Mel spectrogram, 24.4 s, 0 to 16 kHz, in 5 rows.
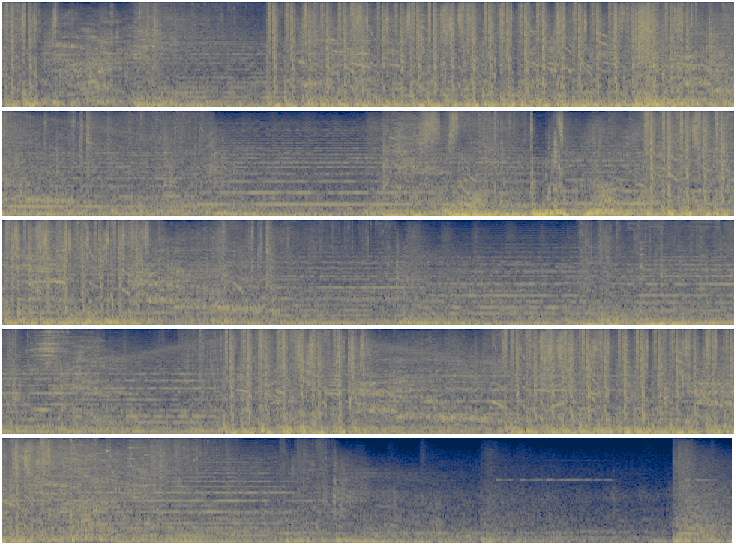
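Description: Sustained gunfire and impact crashes during a firefight in Mass Effect 3, loud and dense throughout with repeated bursts, shots and smashing hits under a busy combat mix, with occasional voices.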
